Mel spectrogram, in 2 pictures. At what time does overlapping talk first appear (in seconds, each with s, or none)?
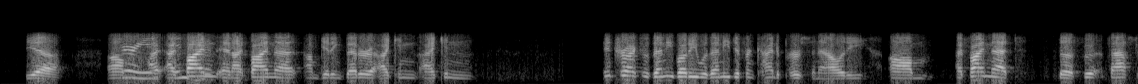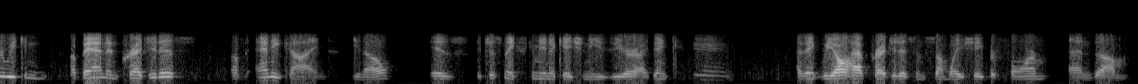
1.2 s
